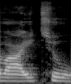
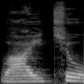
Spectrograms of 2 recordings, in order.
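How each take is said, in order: The two takes are said the same way.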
